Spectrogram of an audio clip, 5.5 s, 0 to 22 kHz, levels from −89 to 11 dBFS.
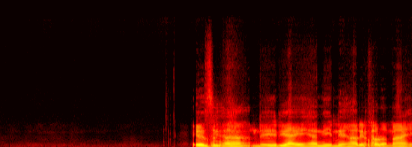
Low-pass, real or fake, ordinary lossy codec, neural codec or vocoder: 19.8 kHz; fake; none; codec, 44.1 kHz, 2.6 kbps, DAC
